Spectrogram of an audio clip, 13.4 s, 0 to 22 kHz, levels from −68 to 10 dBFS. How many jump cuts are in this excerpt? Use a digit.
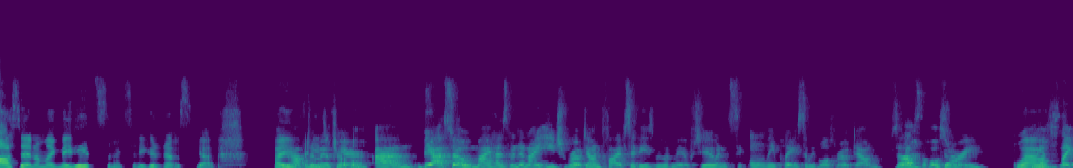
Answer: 0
